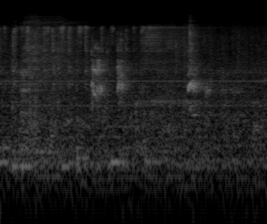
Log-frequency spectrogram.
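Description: A small puppy gives three short, high-pitched yips, about a second and a half, two seconds and three seconds in. It is heard through a television's speaker.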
